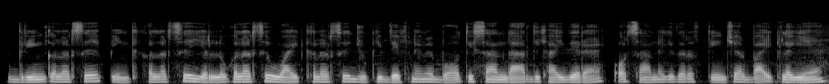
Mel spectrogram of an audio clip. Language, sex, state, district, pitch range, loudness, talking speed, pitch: Hindi, male, Bihar, Gopalganj, 110-125 Hz, -22 LUFS, 215 wpm, 115 Hz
